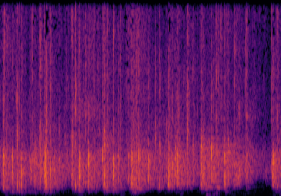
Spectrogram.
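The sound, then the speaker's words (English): An audience applauds to welcome a speaker at a panel event, a dense and fairly loud stream of clapping that stays steady from start to finish. “Please give a big hand.”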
